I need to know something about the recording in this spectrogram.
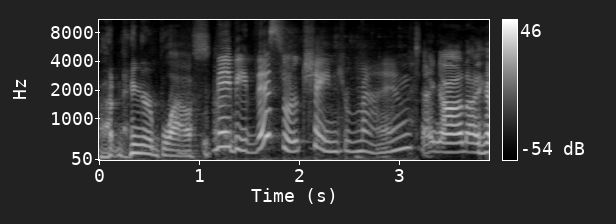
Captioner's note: old lady voice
